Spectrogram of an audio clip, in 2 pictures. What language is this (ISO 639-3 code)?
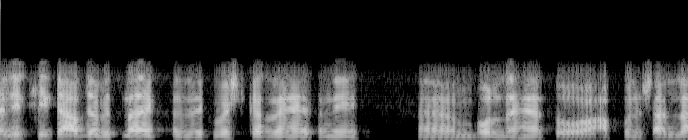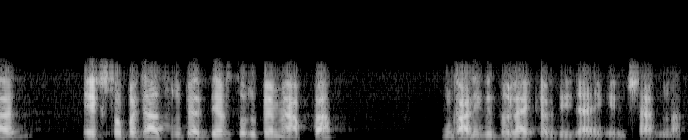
urd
